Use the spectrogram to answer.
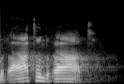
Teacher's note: am Ende eines Wortes kann ich nur stimmlose Explosive benutzen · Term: Auslautverhärtung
